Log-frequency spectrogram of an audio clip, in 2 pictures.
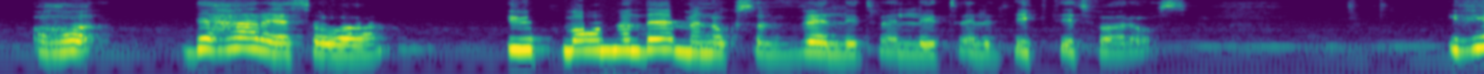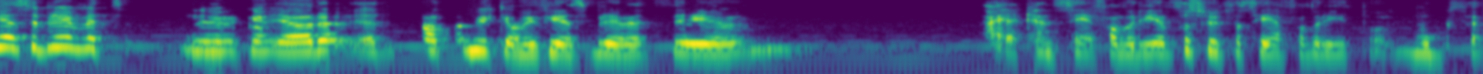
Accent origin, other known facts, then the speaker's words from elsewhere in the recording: Dalarna County, Sweden; moved away; jag kommer från Dalarna ursprungligen, även fast det inte alltid hörs på dialekten.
